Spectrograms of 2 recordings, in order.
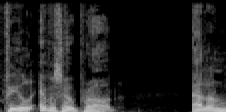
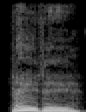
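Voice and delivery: ordinary delivery

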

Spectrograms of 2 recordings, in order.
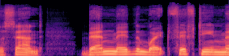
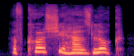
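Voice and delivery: put-on high, eager young girl; high-pitched girl, sure of herself; girl's voice; 11 semitones higher than usual. A narrator's reading. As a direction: point it out brightly as the girl. Naomi's voice, girl character.

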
